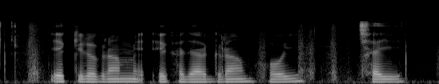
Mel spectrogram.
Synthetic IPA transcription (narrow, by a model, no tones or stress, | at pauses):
eːkːɪloːɡɾaːmːḛ̃eːkɦəzaːɾɡɾaːmhoːit͡ʃʰəi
